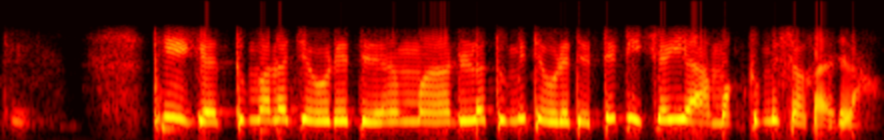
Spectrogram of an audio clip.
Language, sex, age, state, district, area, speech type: Marathi, female, 30-45, Maharashtra, Wardha, rural, conversation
